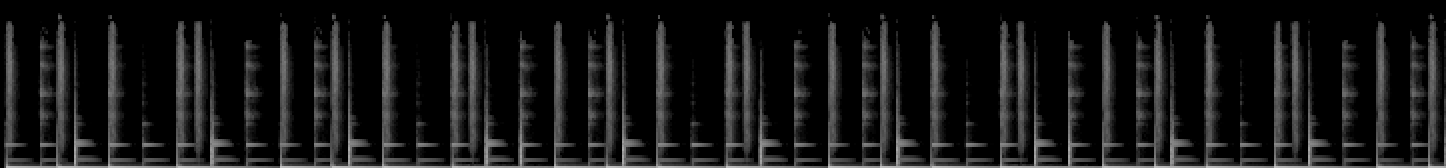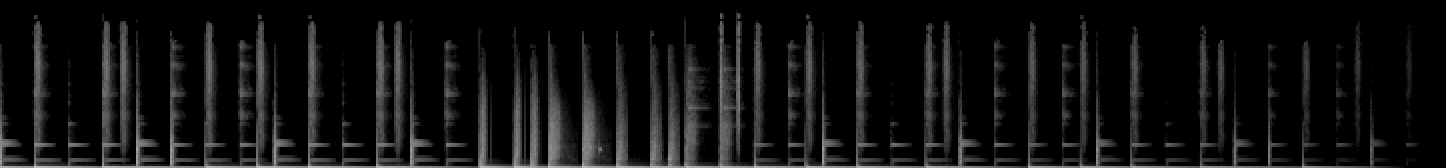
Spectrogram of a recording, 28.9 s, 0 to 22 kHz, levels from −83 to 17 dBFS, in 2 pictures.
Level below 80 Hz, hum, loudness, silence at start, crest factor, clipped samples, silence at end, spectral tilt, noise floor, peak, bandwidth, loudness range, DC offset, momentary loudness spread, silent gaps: -16 dBFS; none; -18 LUFS; 0.05 s; 14 dB; under 0.1%; 1.1 s; -6 dB/octave; -64 dBFS; -2 dBFS; 18 kHz; 11 LU; under 0.1%; 15 LU; none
